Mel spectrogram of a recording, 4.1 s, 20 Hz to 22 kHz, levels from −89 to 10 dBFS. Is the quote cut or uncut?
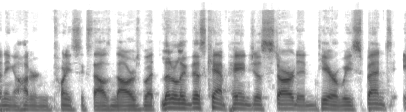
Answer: cut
